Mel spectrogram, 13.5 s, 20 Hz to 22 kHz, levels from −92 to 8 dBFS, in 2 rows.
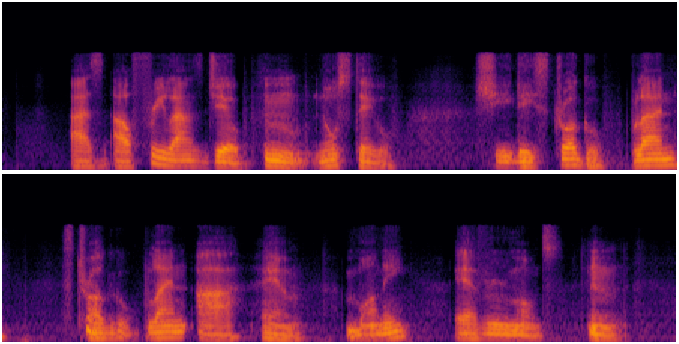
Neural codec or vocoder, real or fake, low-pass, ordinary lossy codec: codec, 16 kHz in and 24 kHz out, 0.4 kbps, LongCat-Audio-Codec, fine tuned four codebook decoder; fake; 7.2 kHz; none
